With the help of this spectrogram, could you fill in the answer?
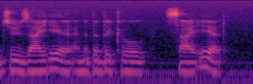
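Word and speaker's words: Seir: Zaire and the biblical Sair. But in the Bible it's spelled S-E-I-R, but this pronunciation is very similar to Zaire.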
